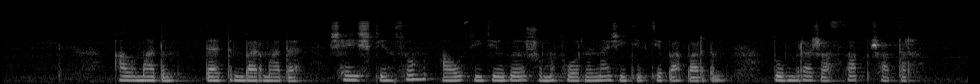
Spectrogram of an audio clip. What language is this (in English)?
Kazakh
